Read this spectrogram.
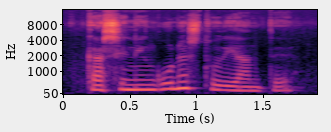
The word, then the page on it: casi ningun estudiante: Spain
